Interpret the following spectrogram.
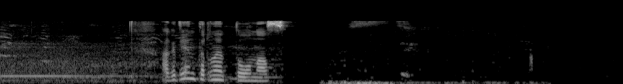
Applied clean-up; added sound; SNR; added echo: classical method spectral subtraction.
